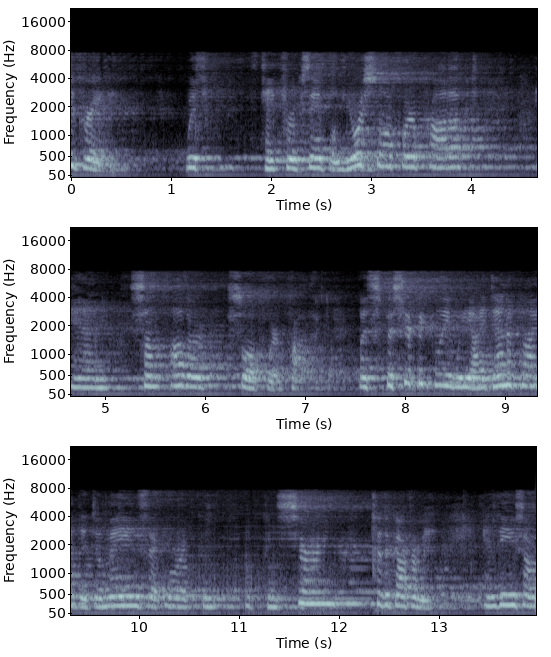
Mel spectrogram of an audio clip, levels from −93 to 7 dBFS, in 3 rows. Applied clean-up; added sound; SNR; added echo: neural separator model SepFormer DNS4.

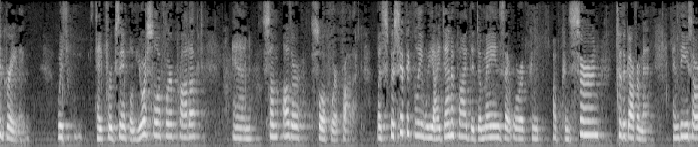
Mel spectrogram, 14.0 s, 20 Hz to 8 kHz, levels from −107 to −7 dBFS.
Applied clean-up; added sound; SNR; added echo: none; none; none; none.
